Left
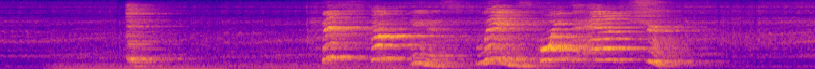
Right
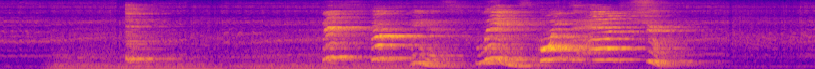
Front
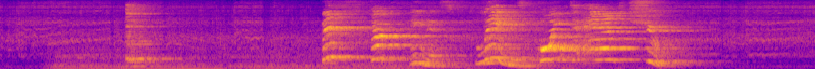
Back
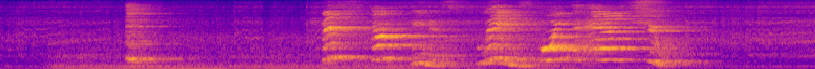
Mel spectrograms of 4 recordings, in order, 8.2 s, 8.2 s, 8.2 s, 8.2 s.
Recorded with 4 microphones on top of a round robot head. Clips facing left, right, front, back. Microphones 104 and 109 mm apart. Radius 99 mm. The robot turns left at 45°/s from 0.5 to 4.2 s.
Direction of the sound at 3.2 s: 45° left.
